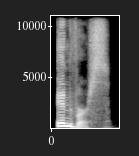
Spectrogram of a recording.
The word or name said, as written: inverse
